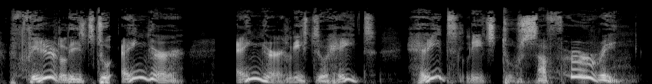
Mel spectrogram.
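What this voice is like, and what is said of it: Yoda character voice. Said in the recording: “the Yoda voice ... so I can properly do the Yoda voice”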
